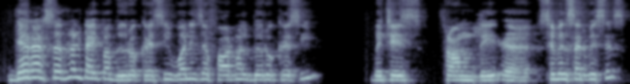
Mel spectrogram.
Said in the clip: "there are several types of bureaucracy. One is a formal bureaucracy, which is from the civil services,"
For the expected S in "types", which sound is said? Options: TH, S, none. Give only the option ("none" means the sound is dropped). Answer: none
